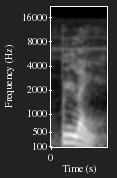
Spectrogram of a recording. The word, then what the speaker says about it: Pillai: One more thing I have found, Pillai. is rhyming with neuron. And Pilla is rhyming with neuroglia.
